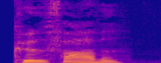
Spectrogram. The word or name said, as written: kødfarvet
